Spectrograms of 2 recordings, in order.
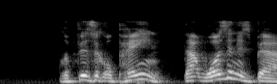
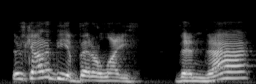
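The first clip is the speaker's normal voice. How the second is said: ordinary talk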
